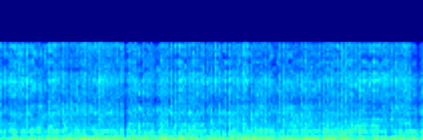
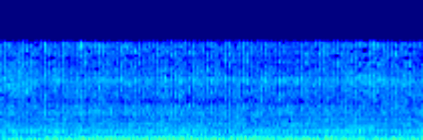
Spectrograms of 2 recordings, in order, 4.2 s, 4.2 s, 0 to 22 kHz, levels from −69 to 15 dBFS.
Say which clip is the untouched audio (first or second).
second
